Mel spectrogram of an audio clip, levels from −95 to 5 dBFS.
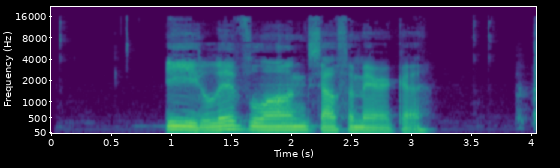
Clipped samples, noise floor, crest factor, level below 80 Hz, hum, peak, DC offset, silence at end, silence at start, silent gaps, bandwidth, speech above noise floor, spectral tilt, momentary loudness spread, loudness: under 0.1%; -70 dBFS; 16 dB; -58 dBFS; none; -6 dBFS; under 0.1%; 0 s; 0.95 s; none; 16 kHz; 49 dB; -6.5 dB/octave; 10 LU; -22 LUFS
